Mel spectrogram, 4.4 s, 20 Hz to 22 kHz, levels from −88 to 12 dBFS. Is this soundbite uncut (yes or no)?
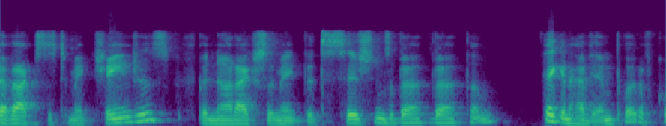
no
